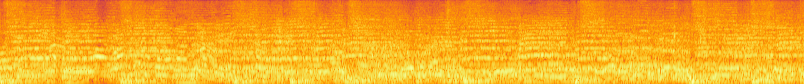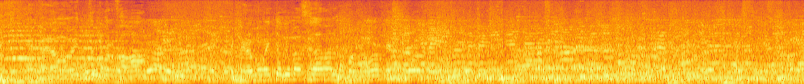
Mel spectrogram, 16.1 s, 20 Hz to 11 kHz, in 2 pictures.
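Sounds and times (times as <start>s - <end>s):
symphonic band playing a march: 0.0s - 16.0s.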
